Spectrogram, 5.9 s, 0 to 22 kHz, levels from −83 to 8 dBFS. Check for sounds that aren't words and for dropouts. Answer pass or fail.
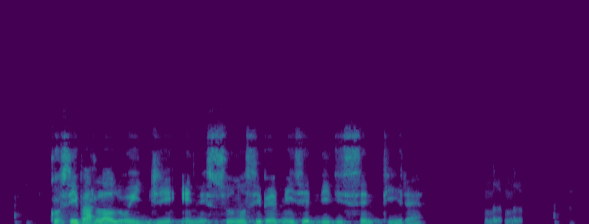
fail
